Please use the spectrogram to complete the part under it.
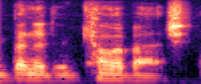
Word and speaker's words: Benedict Cumberbatch: Aren't you supposed to be able to pronounce English names? – Yeah, I know, but you never say Benedict Cumberbatch at the very beginning, right? You always have to make a funny version of it.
